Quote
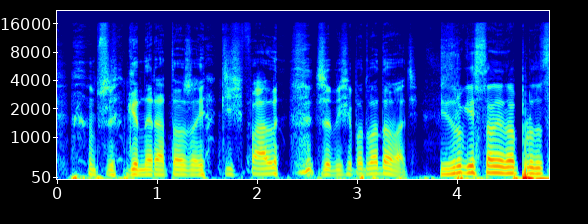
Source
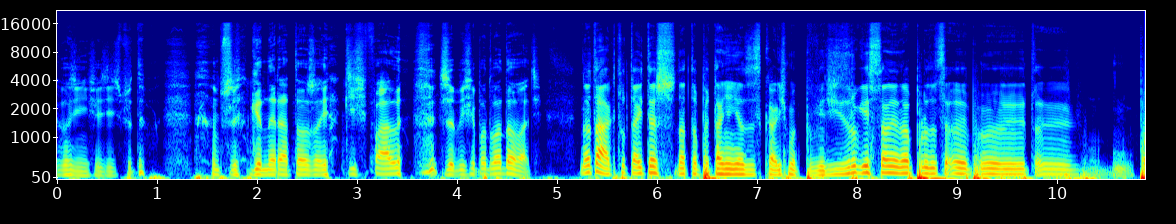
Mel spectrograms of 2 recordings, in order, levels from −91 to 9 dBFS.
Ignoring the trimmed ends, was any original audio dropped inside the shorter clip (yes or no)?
yes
